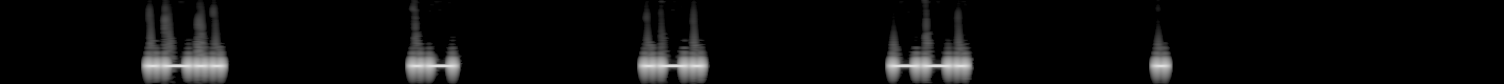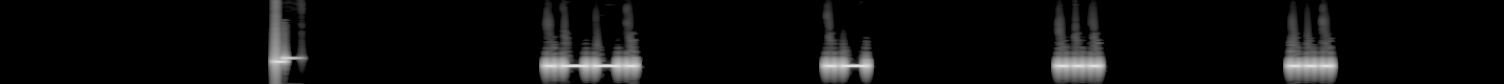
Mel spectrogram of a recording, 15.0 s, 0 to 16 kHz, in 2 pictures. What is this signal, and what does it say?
Morse code, heard as a keyed tone, about 30 wpm, spaced as for 8 wpm, 690 Hz. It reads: LARGE PASS
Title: 8x Character Spacing - Top 500 Words - 30wpm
